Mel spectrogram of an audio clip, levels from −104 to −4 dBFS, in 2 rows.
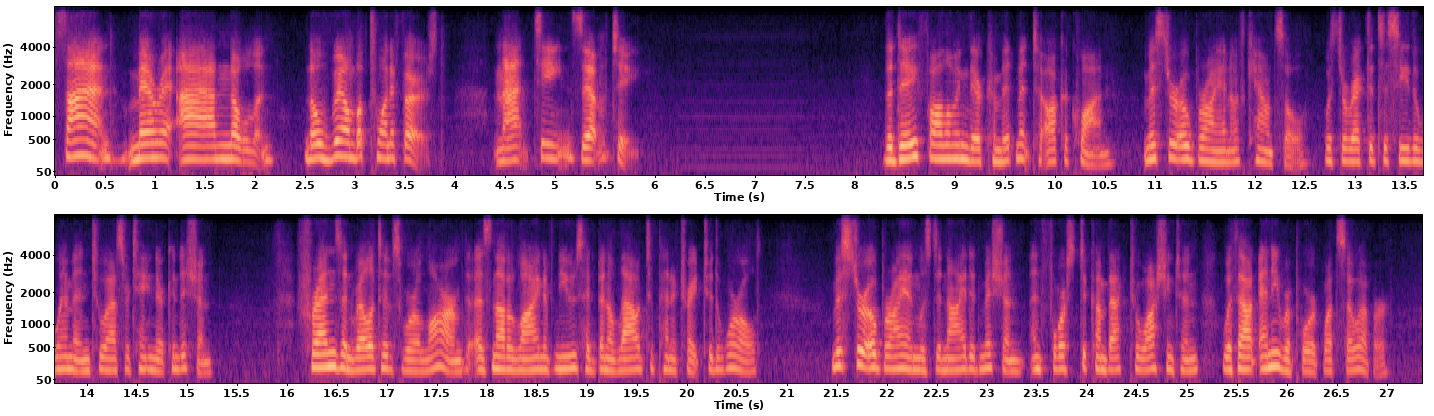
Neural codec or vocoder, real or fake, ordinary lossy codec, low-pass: codec, 16 kHz, about 1 kbps, DyCAST, with the encoder's durations; fake; Opus, 16 kbps; 7.2 kHz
